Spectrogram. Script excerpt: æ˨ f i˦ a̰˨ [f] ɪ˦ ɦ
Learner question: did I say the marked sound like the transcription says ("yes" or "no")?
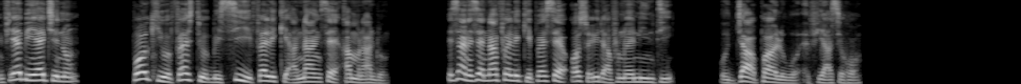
no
